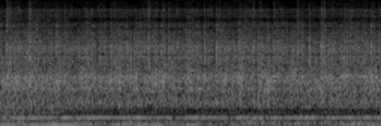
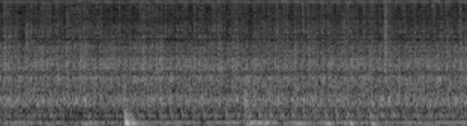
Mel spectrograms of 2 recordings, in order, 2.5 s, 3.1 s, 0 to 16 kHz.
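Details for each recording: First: Old vehicle radio cassette deck, transport running: steady motor hum with a faint constant tone around 250 Hz and no drag or wow. The mechanism pulls the tape with good tension and torque. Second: Cheap vehicle radio cassette deck, direction button not working: thin, fast whir with one sharp click as the tape runs far too fast. Owner suspects stuck buttons leave it stuck in rewind, possibly also upsetting the radio.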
